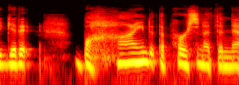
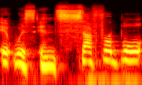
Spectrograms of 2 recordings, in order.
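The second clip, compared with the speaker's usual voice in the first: ordinary talk, nothing marked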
